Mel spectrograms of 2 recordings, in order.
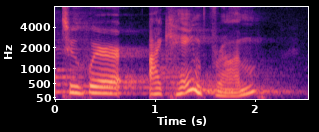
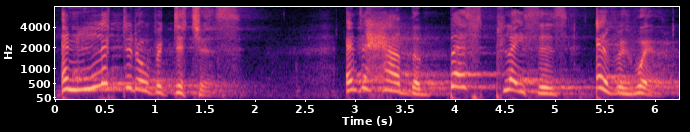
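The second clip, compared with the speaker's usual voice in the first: Sojourner Truth; 2 semitones higher than usual. Acted. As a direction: preach it to the crowd like an abolitionist. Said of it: "to portray Sojourner Truth".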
